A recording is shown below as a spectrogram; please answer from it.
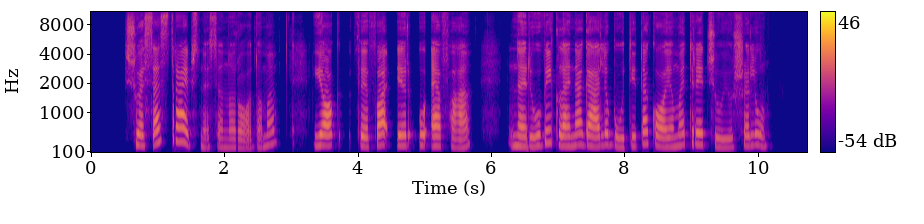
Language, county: Lithuanian, Šiauliai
